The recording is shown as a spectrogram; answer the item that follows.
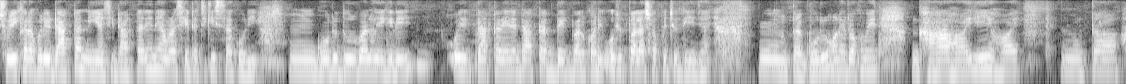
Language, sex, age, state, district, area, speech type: Bengali, female, 30-45, West Bengal, Dakshin Dinajpur, urban, spontaneous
